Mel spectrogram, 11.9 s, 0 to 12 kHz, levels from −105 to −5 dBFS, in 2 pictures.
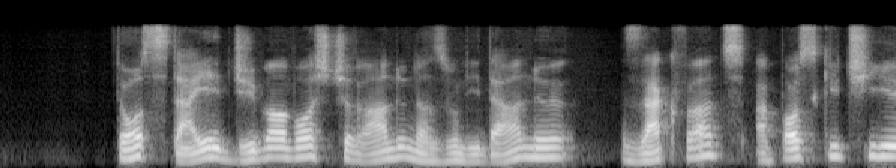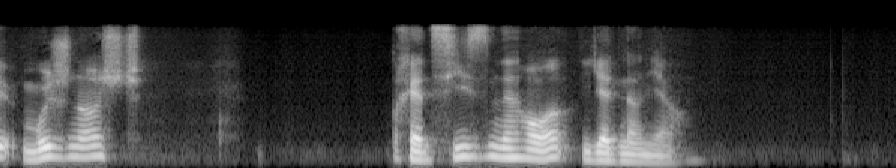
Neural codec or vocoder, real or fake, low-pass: codec, 16 kHz, 0.8 kbps, ZipCodec; fake; 7.2 kHz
